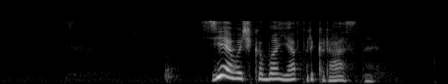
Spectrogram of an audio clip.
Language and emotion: Russian, positive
